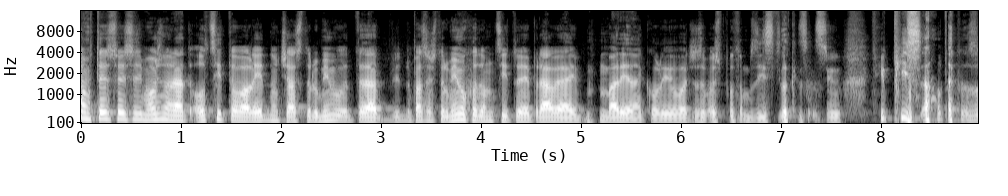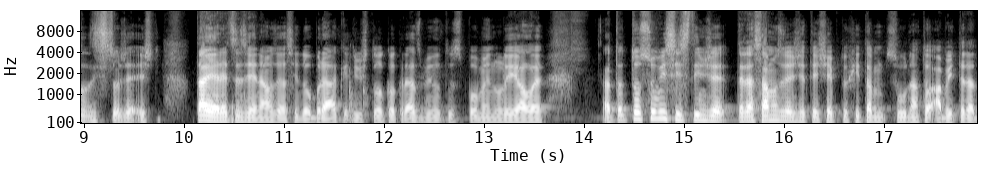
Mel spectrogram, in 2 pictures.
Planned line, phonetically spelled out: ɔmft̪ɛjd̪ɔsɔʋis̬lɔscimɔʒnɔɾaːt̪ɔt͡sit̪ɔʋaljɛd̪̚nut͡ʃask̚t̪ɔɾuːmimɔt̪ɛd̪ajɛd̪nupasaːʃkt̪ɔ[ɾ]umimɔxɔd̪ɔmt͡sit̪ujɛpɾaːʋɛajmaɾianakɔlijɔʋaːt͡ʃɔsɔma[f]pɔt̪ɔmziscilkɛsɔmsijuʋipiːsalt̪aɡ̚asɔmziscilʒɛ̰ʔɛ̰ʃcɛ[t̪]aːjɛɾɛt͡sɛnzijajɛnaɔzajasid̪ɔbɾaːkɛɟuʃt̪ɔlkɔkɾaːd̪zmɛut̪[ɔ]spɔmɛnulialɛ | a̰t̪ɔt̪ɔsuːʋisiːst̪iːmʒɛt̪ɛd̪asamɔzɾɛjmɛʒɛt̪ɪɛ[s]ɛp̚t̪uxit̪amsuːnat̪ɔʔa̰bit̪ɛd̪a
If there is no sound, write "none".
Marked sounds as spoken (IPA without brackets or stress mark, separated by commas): ɾ, ʃ, t̪, u, ʃ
